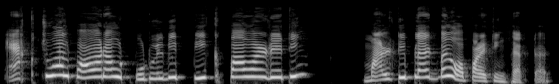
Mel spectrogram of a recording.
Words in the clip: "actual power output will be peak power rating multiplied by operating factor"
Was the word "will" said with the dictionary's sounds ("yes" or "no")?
yes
